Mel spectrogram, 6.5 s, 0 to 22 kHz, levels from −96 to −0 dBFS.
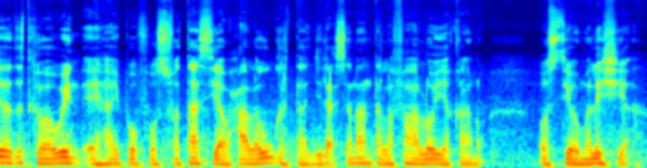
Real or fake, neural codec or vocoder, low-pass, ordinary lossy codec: real; none; none; none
